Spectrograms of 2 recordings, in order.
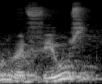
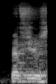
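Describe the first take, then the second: First: The stress is on the second syllable. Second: The stress is on the first syllable. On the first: "when you have the stress on the second syllable" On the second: "when you have stress on the first syllable, refuse means you disagree"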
